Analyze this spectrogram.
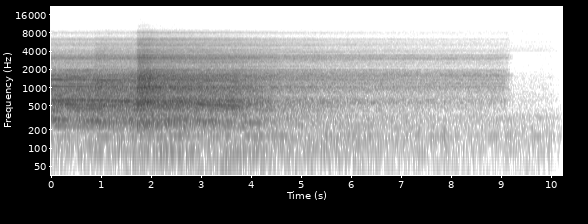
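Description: A model diesel locomotive's engine hums steadily and slowly fades away.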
